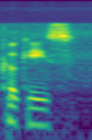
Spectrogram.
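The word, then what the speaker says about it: Kuki: And sometimes we spell it in a Cook Islands Māori way, K-U-K-I. Cookie, right? Yeah.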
